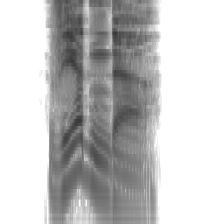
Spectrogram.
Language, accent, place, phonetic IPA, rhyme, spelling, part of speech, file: German, Germany, Berlin, [ˈveːɐ̯dn̩dɐ], -eːɐ̯dn̩dɐ, werdender, adjective, De-werdender.ogg
- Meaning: inflection of werdend: 1. strong/mixed nominative masculine singular 2. strong genitive/dative feminine singular 3. strong genitive plural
